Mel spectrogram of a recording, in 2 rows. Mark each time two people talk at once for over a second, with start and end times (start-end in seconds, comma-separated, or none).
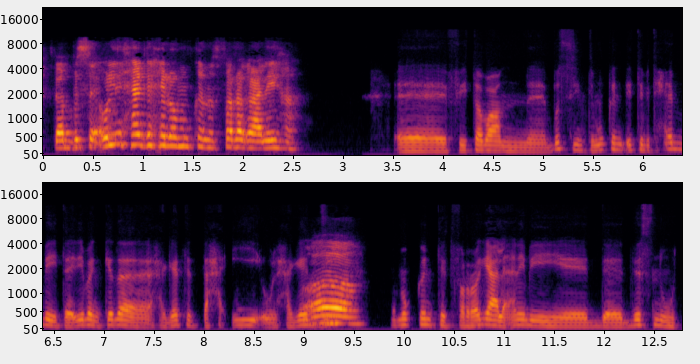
none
